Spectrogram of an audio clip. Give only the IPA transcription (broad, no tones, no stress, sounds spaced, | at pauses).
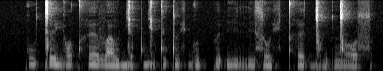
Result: k u ǀ e j ɔ t̪ʰ ɛ v a v ɟ ɛ t ɟ i t i t u ç ɡʷ i pː ɪ ʔ i r i s o ç t̪ʰ ɛ ɡ͡ǀ u ʔ ŋ͡ǀ ɔ s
